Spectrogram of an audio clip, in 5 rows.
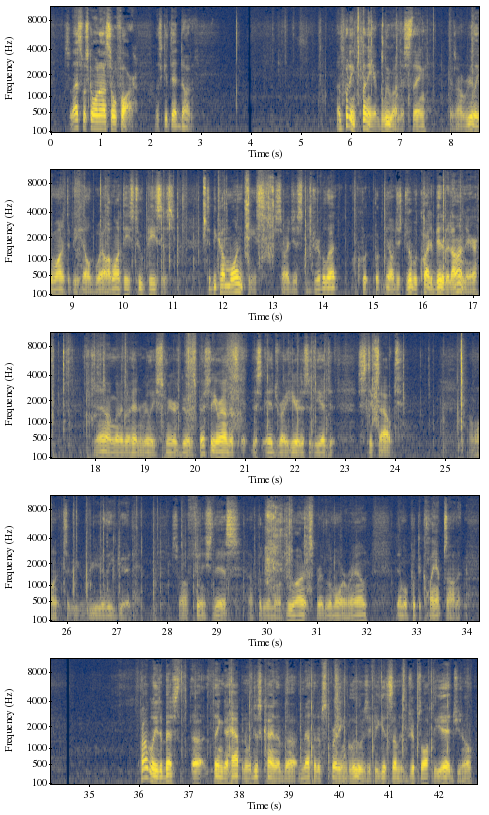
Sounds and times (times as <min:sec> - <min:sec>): Speech: 0:00.3 - 0:03.0, 0:05.7 - 0:17.2, 0:17.9 - 0:24.2, 0:25.4 - 0:27.5, 0:28.1 - 0:34.0, 0:36.0 - 0:42.7.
